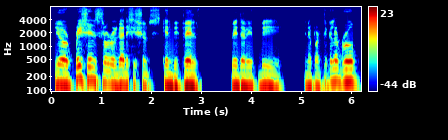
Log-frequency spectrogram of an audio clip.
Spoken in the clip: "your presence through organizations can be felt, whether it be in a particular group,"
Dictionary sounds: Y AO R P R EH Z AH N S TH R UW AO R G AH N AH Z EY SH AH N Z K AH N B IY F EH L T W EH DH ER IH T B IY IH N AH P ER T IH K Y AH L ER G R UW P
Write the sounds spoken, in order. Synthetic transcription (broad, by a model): Y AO R P R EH S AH N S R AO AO R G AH N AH S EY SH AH N S K AH N B IY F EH L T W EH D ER IH T B IY IH N AH P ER T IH K Y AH L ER G R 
